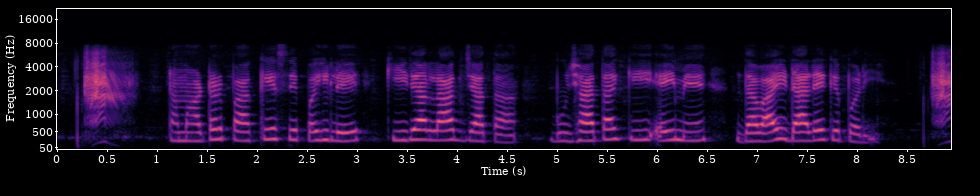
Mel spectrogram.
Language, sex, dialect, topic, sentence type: Bhojpuri, male, Southern / Standard, agriculture, statement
